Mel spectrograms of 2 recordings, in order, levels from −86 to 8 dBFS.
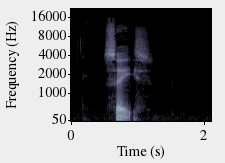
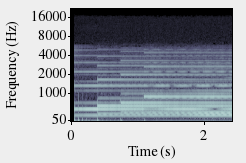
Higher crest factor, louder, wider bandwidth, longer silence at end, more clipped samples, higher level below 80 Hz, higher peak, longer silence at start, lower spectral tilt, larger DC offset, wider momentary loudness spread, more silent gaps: first, 24 dB vs 12 dB; second, -30 LUFS vs -12 LUFS; first, 16 kHz vs 12 kHz; first, 0.95 s vs 0 s; neither; second, -62 dBFS vs -40 dBFS; second, -10 dBFS vs 0 dBFS; first, 0.5 s vs 0.05 s; second, -3.5 dB/octave vs -6 dB/octave; second, under 0.1% vs 1%; first, 15 LU vs 1 LU; neither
